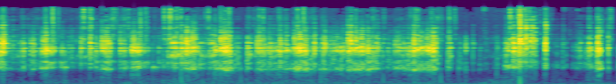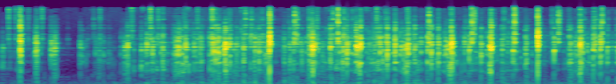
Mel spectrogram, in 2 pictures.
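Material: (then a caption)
Metal. Fingernails tap and scratch the lid knob of a hollow gold-plated metal magic lamp, producing bright metallic clinks and rattly scraping. The first four seconds hold a dense, steady scratching, then quick sharp taps follow in an irregular stream with very short ring.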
